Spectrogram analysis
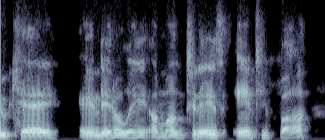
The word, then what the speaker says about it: Antifa: and Italy among today's Antipa the shorthand for anti-fascist in many languages also in other places pronounced on Tifa just so that you know just so that everybody knows that this Anglo knows that she's pronouncing it wrong but yeah at the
